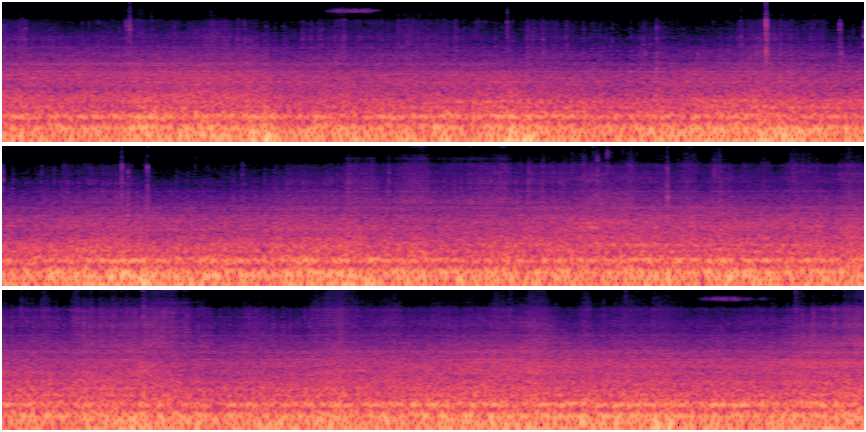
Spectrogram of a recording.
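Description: Steady road and engine noise of a car driving, heard from inside the cabin: a continuous low rumble with a steady hum.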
